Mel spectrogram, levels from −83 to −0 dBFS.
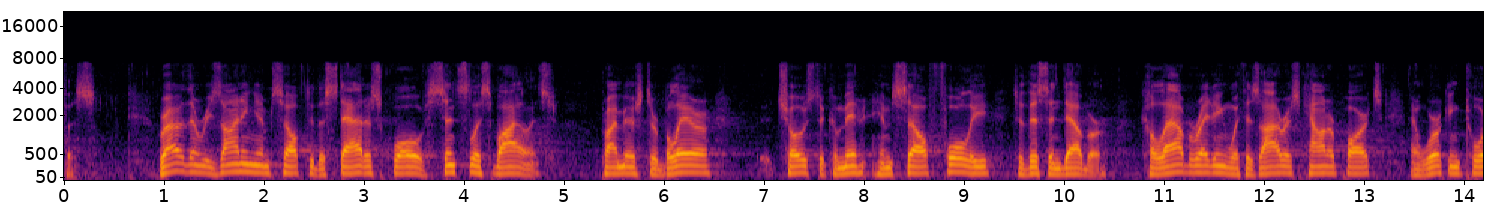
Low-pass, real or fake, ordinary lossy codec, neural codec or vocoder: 7.2 kHz; real; Opus, 64 kbps; none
